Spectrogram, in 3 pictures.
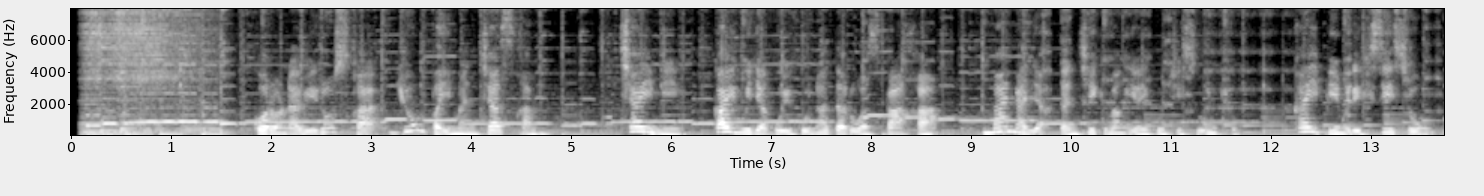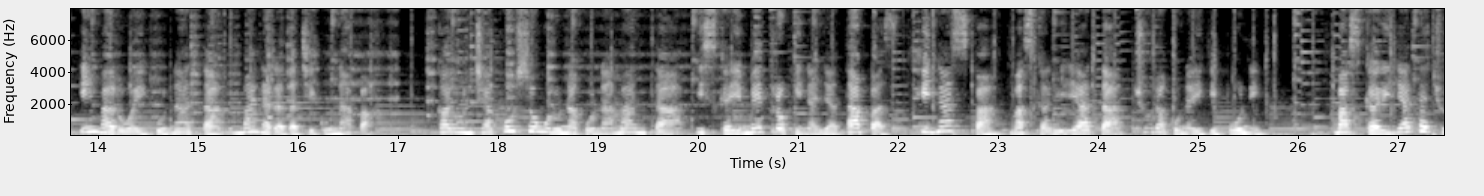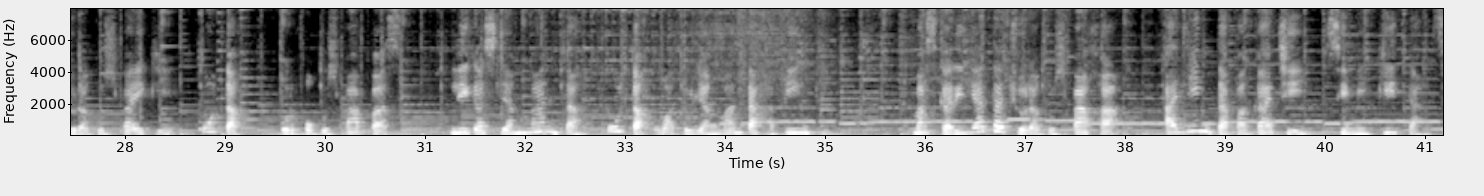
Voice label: quechua chanka uso de mascarillas 1 voz, spot de radio; medidas de prevencion

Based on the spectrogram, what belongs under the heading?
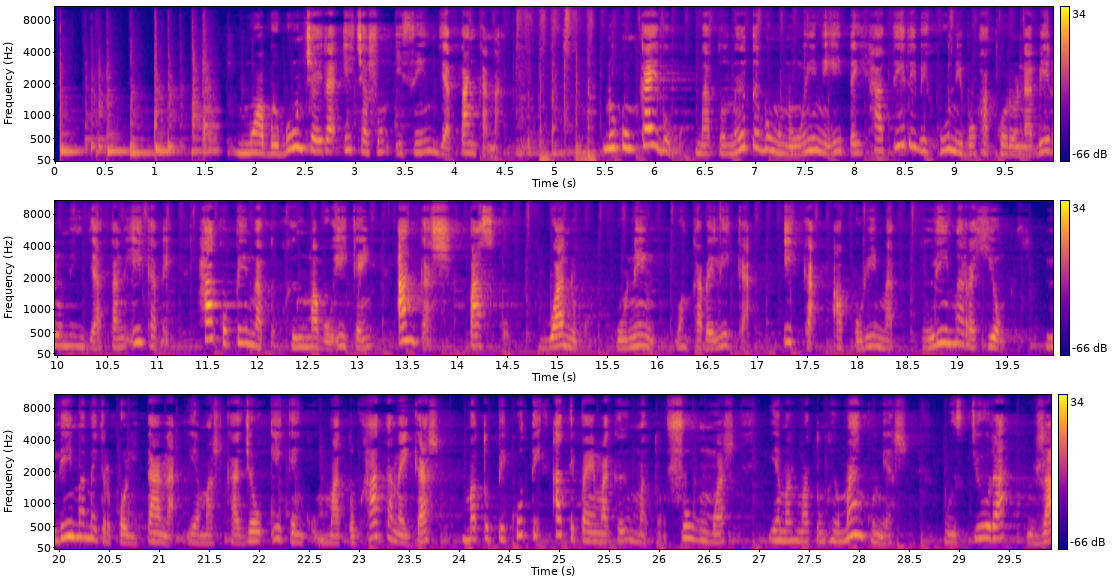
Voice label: shipibo konibo, spot de radio; nuevas medidas extremo; precauciones al salir de mi comunidad

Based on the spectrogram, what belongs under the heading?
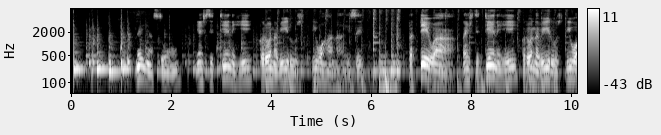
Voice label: yagua, spot de radio; vacunate sin miedo contra el coronavirus

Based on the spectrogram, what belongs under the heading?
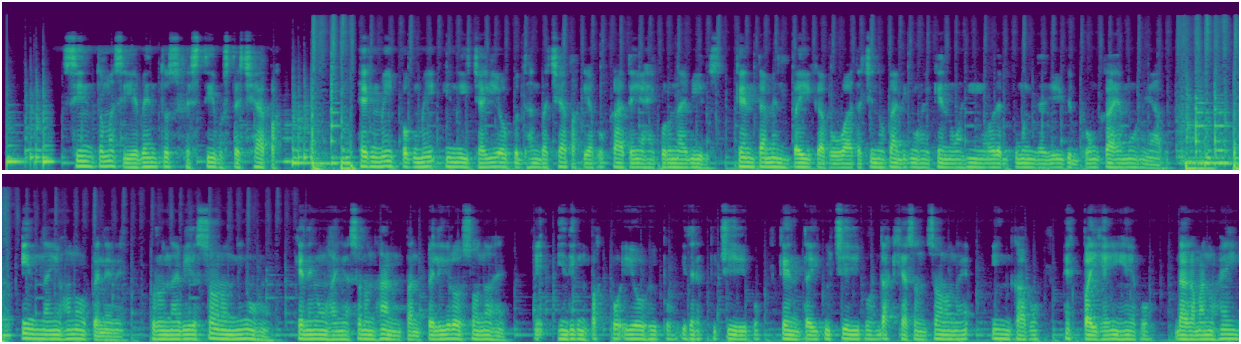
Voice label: harakbut, spot de radio; atender sintomas y evitar eventos festivos; sospecha o confirmacion de contagio

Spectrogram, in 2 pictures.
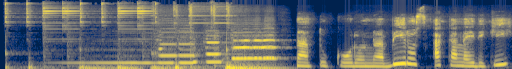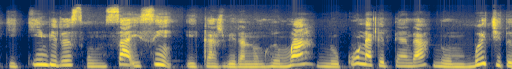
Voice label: shipibo konibo 2 voces, spot de radio; cuidarnos inicio actividades; precauciones al salir de mi comunidad

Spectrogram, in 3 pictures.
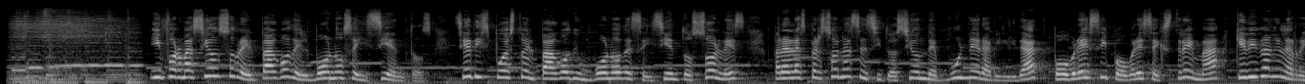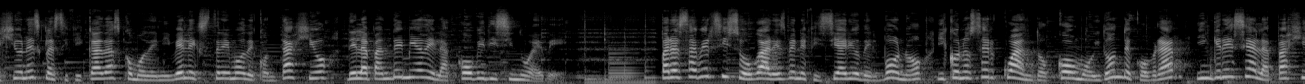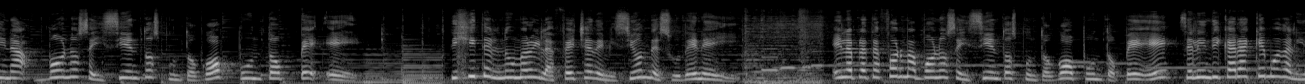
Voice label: castellano pista andina, spot de radio; bono 600; precauciones al salir de mi comunidad

